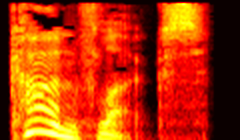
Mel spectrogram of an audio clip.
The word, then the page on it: conflux: British English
